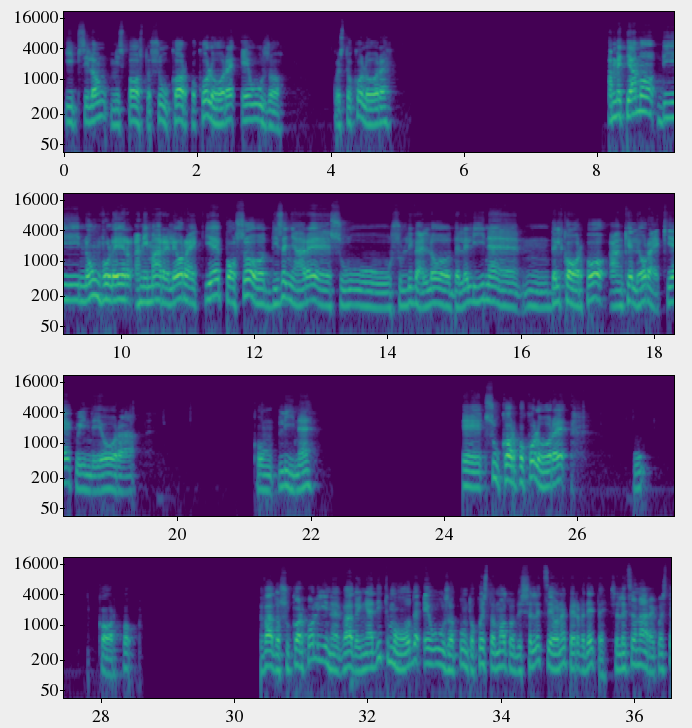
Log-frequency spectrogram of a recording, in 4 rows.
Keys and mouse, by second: 2.5-4.0 drag, 4.6 click, 5.5 ctrl+z, 5.5 click, 5.8 click, 6.0 click, 6.5 click, 6.8 click, 7.2 click, 7.5 click, 12.9 click, 15.5 click, 17.1 click, 19.7 u, 22.1 click, 22.8 ctrl+shift+z, 22.8 shift+click, 23.3 shift+click, 24.4 click, 26.8 u, 28.7 shift+click, 29.5 shift+click, 31.7 Tab, 34.3 click.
